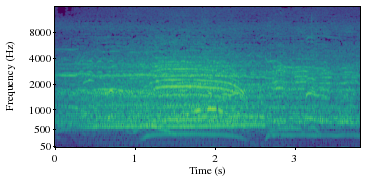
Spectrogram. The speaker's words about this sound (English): At midday, that's where hundreds joined hands in a vast circle to meditate and pray for peace. After a while, the crowd erupted into cheers and celebration.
